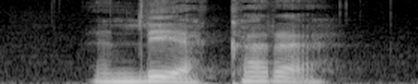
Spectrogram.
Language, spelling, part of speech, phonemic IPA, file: Swedish, läkare, noun, /²lɛːkarɛ/, Sv-läkare.ogg
- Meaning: doctor, physician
